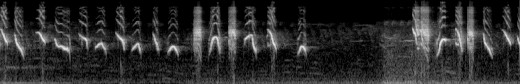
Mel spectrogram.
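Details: Rapid, dense greater green leafbird song meant to trigger rival birds: quick strings of downward-sweeping whistled notes, a short pause near four seconds, then a harsher burst followed by more falling whistles.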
